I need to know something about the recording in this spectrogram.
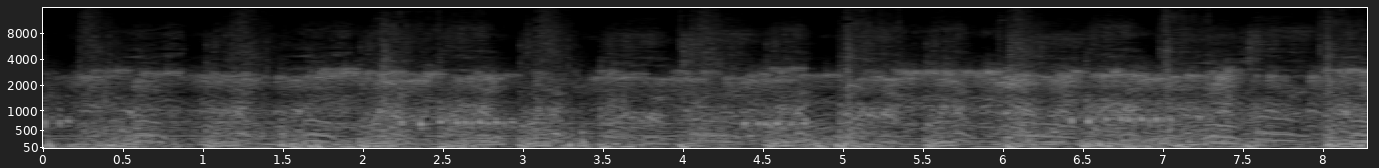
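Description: Game weapons clang and strike against a large creature.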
